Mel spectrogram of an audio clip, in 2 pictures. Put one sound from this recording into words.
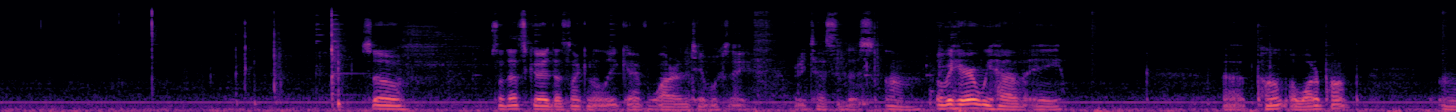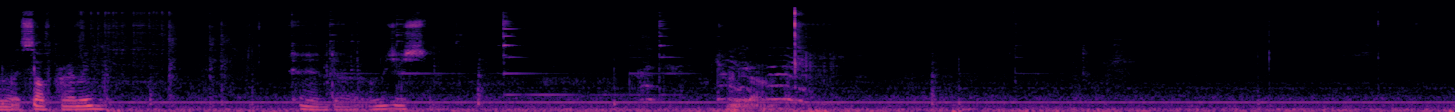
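Wire clips click and tap as they are handled close by.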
